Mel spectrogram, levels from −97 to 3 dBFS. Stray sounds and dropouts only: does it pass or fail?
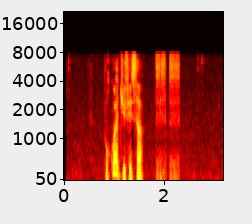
fail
